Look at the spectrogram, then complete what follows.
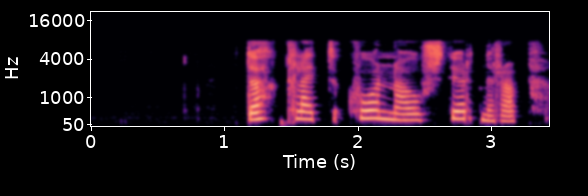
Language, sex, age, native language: Icelandic, female, 30-39, Icelandic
